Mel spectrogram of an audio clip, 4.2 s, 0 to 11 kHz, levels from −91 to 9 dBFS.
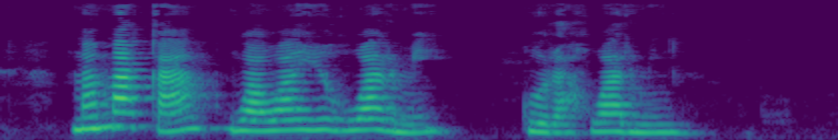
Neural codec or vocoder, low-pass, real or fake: none; 9.9 kHz; real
